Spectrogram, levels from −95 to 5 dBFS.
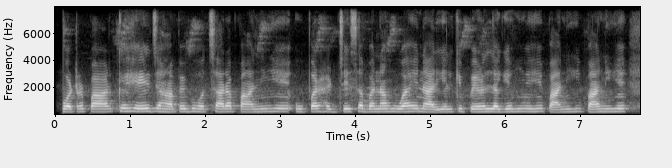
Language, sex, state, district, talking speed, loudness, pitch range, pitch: Hindi, female, Chhattisgarh, Sukma, 190 wpm, -17 LUFS, 200-215 Hz, 205 Hz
